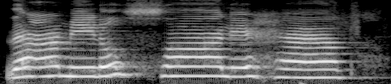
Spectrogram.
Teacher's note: വഅമിലു സ്വാലിഹാത്ത് ലാമിൻ്റെ കൂടെ വാവമദ് വന്നിട്ടുണ്ട്, പക്ഷെ നമ്മൾ അടുത്ത വേർഡായിട്ട് കൂട്ടി ഓതുമ്പോൾ വാവമദിനെ കളഞ്ഞിട്ടാണ് ഉച്ചരിക്കുന്നത്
